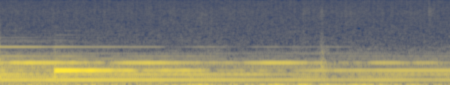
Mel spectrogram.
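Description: Background music: a slow, soft solo piano piece. One note is struck about a quarter second in, and the chord rings on and fades.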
